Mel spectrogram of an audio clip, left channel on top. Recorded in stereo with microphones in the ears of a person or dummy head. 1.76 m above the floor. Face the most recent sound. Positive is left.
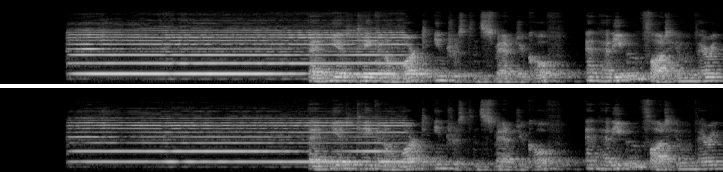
turn(degrees=-35)  # may be behind; listen again after turning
